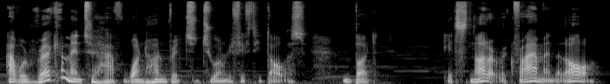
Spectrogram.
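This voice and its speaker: Gravelly Danish-accented man rambling. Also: lowish voice, very animated, moderate pace, faint music behind. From Denmark. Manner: rambling, full of fillers and restarts, acts out conversations. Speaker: trading coach. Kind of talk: casual talk to camera.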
